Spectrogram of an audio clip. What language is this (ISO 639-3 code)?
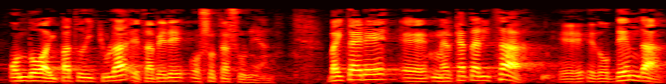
eus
